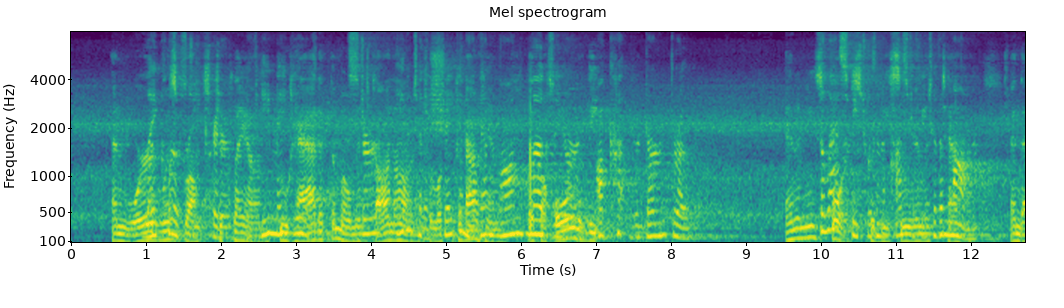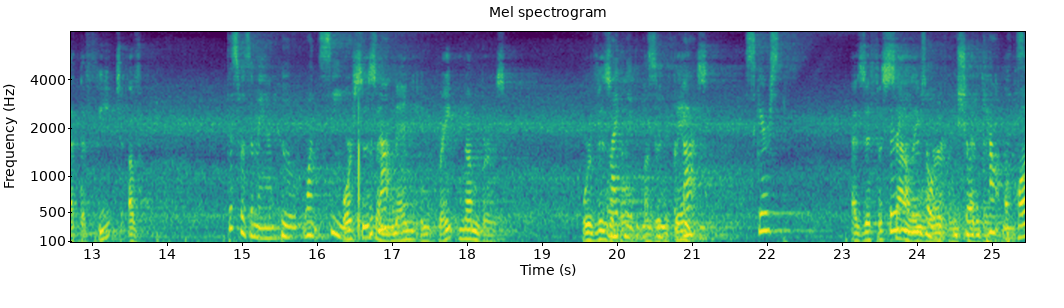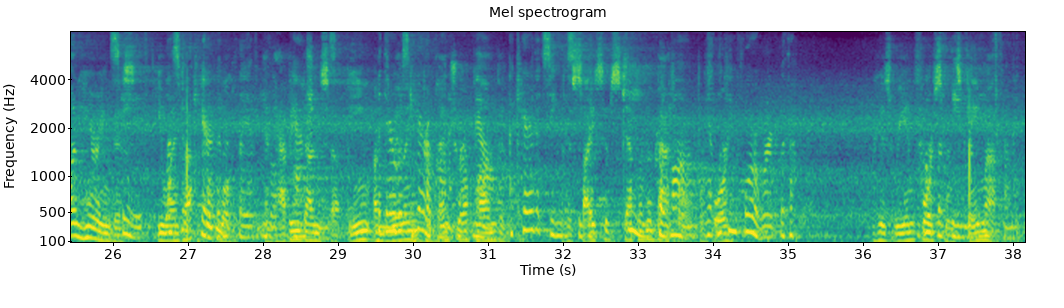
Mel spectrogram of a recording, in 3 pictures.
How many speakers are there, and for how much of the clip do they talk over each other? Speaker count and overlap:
two, about 54%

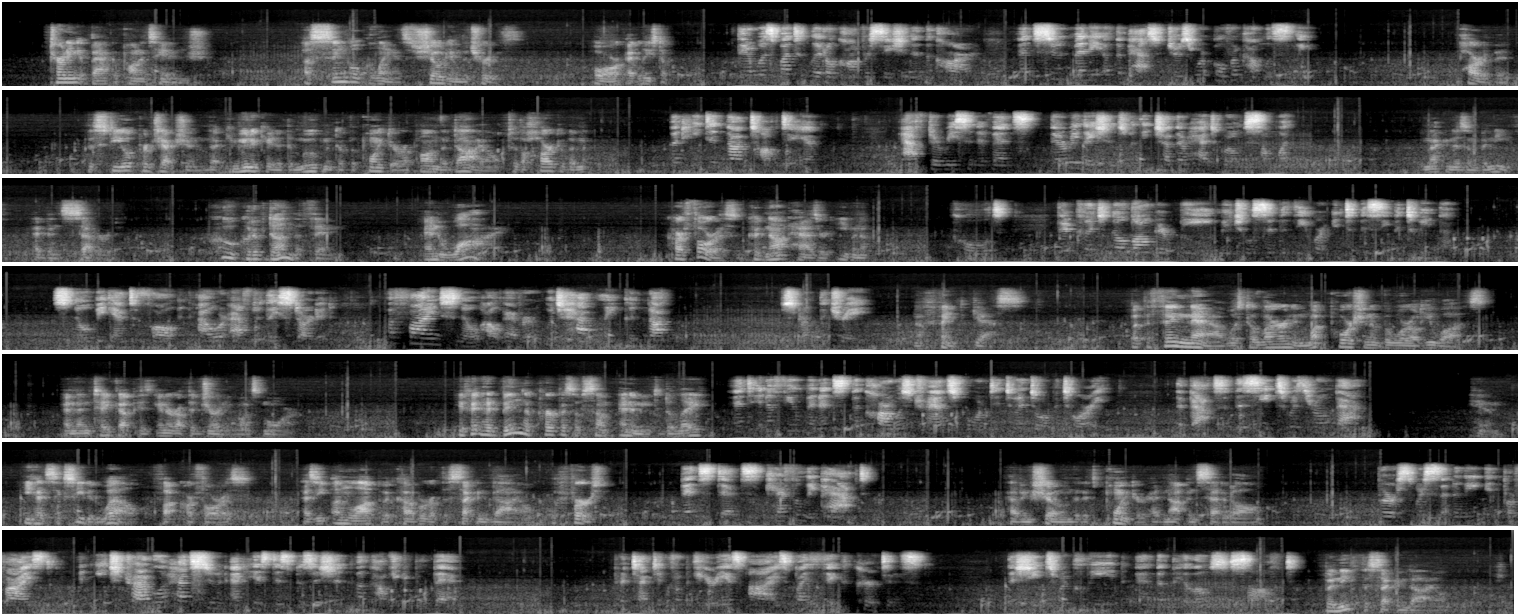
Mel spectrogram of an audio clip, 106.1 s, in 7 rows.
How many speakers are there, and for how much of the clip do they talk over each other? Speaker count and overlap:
two, no overlap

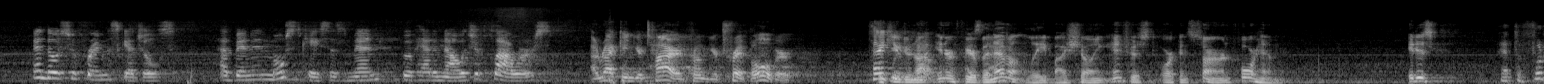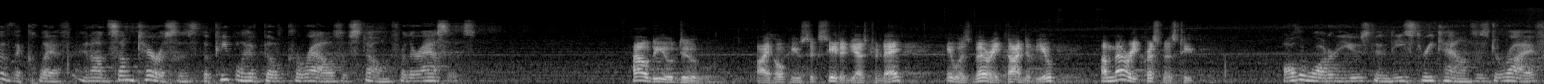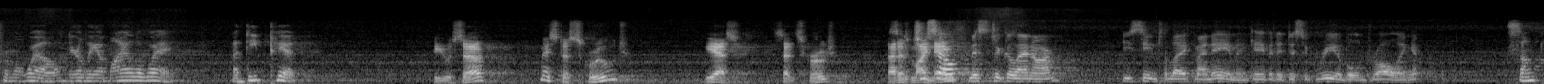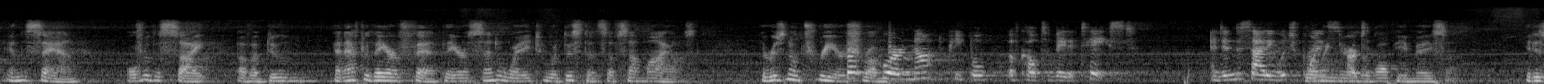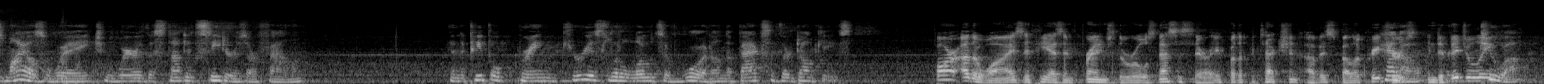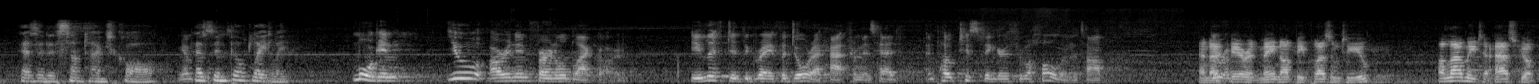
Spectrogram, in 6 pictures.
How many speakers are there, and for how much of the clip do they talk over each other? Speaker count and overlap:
five, about 7%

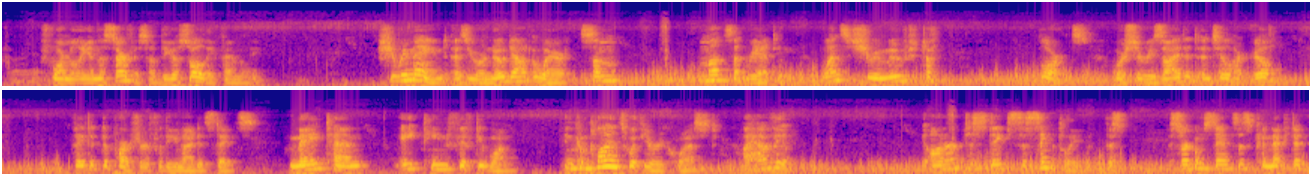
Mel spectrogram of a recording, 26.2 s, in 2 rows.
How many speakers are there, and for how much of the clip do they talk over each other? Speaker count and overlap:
one, no overlap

